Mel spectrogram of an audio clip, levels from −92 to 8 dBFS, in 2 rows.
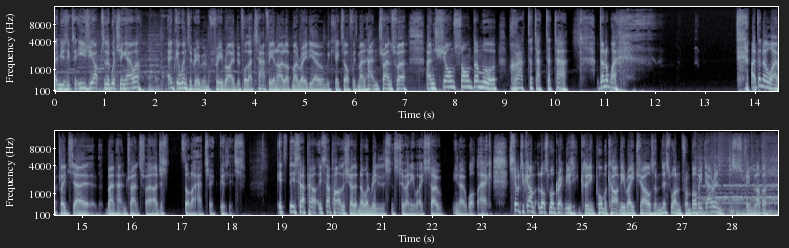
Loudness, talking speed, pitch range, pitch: -23 LUFS, 205 wpm, 95-155 Hz, 115 Hz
